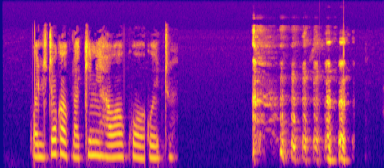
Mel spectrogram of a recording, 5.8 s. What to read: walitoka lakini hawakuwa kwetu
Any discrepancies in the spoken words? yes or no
no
